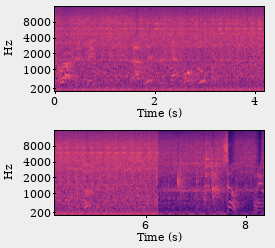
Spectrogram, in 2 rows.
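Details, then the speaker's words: Chevrolet Tahoe V8 at idle: steady rhythmic knock about three per second with lifter noise, feared rod knock but suspected exhaust pipe pulled by headers hitting the frame; exhaust pipe knocking against frame. "I think on top of it the exhaust pipe the headers pulled the exhaust in s"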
